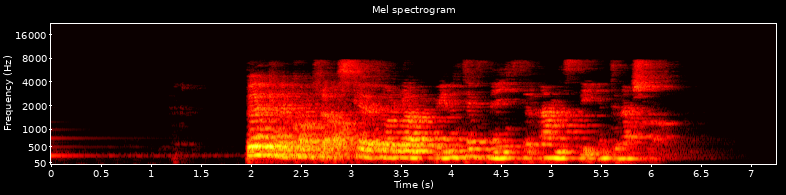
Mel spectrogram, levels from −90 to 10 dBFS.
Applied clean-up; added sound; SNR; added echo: classical method WPE with log-MMSE.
